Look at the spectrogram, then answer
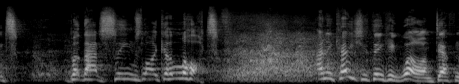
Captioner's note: audience laughs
